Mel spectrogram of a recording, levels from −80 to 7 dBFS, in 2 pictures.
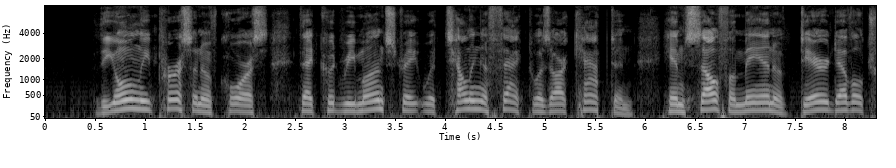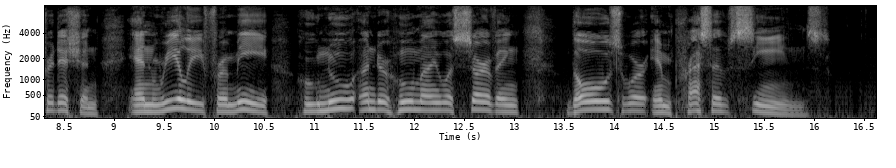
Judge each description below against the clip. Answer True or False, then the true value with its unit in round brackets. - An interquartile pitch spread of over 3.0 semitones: True (3.6 semitones)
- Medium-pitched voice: True (150 Hz)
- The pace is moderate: False (130 wpm)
